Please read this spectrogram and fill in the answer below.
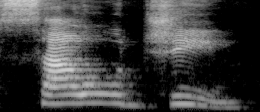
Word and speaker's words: saúde: A gente bota sa, aí espaçozinho u, de, que são justamente a e u estão nas sílabas diferentes, tá?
